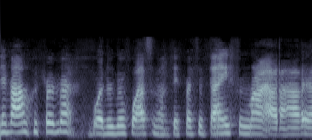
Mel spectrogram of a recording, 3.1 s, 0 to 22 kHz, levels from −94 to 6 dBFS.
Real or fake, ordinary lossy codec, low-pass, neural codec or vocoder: fake; MP3, 64 kbps; 7.2 kHz; codec, 16 kHz, 0.5 kbps, FreqCodec, larger model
